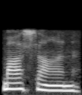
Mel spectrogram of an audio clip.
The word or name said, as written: Masan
